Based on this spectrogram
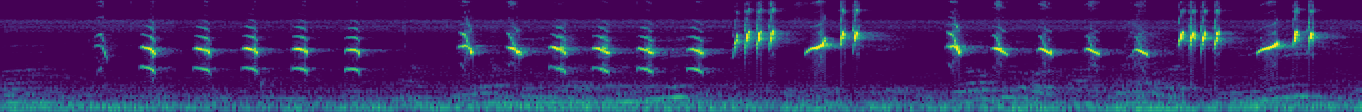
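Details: Long-tailed shrike, a cendet, in a full-repertoire mimicry song imitating many bird species: rows of short high chirps in steady series, then sharper rising notes and bright buzzy bursts; a constant faint high hiss in the background.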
